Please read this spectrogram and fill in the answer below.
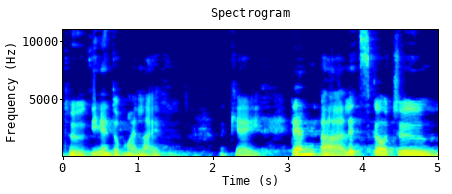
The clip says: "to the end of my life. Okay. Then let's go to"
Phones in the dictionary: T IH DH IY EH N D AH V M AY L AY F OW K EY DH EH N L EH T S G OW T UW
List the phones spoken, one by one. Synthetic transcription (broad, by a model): T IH DH IY EH N D AH V M AY L AY F OW K EY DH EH N L EH T S G OW T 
